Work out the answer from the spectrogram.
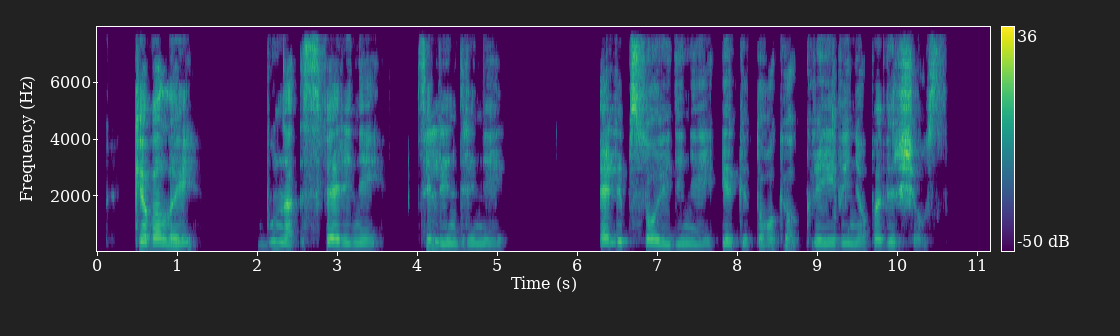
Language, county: Lithuanian, Vilnius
